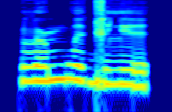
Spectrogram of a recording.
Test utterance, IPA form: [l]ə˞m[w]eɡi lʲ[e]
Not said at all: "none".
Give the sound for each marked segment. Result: l, w, e

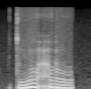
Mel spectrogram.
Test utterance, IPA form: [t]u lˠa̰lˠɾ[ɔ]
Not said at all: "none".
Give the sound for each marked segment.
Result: t, o

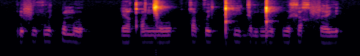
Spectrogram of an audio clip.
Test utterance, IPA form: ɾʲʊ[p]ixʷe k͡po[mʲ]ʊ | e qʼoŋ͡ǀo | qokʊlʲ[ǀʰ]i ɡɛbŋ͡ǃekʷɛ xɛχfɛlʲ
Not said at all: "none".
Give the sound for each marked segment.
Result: f, m, ǃʰ

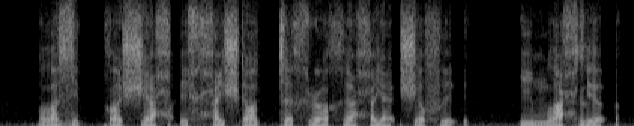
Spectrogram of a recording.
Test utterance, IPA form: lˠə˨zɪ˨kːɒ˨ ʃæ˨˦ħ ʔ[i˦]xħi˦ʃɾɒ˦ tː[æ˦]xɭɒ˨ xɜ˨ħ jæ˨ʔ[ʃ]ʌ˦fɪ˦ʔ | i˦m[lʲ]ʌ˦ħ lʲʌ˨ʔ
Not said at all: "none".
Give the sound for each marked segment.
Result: ɪ˦, ɜ˦, ʃ, lˠ

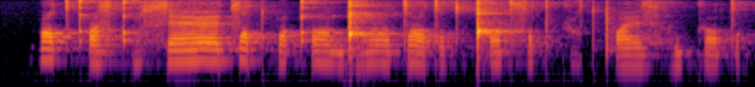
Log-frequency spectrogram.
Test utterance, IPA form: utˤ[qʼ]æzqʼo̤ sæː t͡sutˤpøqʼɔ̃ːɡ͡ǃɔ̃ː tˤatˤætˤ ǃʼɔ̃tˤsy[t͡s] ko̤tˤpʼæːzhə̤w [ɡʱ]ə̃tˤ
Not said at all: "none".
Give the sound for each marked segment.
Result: qʼ, tˤ, k

